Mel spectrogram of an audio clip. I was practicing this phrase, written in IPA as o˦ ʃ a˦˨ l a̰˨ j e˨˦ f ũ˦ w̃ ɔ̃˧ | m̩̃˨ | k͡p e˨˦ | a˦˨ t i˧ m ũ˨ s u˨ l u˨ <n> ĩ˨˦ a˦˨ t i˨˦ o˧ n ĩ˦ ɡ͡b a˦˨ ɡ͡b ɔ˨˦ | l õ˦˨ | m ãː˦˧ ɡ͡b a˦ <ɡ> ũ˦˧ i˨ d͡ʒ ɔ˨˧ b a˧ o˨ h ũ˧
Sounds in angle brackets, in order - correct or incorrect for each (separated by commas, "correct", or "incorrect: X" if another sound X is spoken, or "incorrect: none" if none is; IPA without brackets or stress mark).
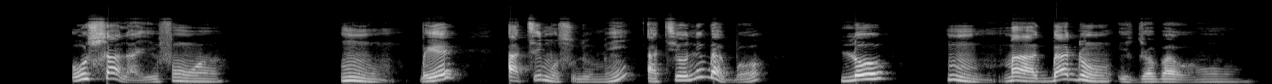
incorrect: m, incorrect: d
